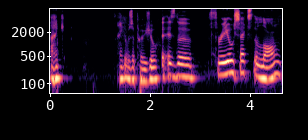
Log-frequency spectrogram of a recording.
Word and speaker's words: Peugeot: I say pew, not poo, like.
